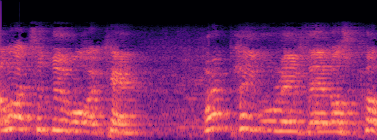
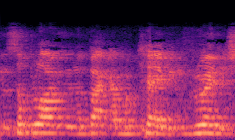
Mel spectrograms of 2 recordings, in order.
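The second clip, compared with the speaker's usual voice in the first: normal talking voice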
